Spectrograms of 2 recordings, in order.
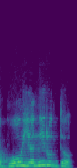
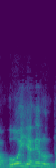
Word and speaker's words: भो यनिरुद्ध: वो दूसरा रूप उच्चारण कैसे होगा? भो यनिरुद्ध। यस यस यही होगा, भो यनिरुद्ध, बिल्कुल सही।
